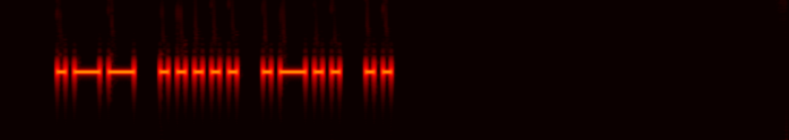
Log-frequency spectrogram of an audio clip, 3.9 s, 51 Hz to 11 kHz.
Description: Morse code, heard as a keyed tone, about 27 wpm, 700 Hz. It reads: W5LI
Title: USA Call Signs - 4 Characters - 28wpm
